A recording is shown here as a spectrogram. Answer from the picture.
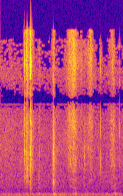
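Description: A few faint clicks and light rustles of handling at a flatbed scanner, the first about half a second in the loudest, then single clicks about a second in and near the end.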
